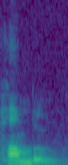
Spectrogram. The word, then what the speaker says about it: tambu: in Fiji, they have a concept called tambu. It's actually a word that we have in the English language, but the British, who always seem to misunderstand local words, mispronounced it and became the word taboo in English.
